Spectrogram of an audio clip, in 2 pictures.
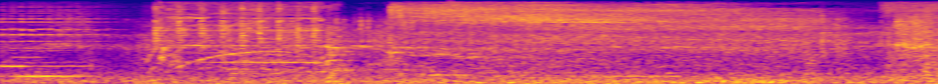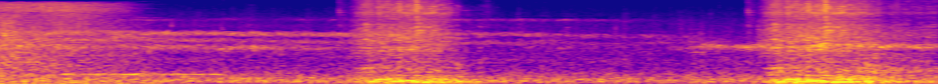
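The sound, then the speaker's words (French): A heavy hangar door rumbles open with a steady mechanical grinding and rattling, punctuated by louder clanking surges every couple of seconds, with no voices. “J'ouvre la porte du hangar.”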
